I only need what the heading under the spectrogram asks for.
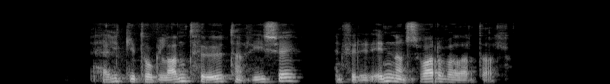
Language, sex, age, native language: Icelandic, male, 50-59, Icelandic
